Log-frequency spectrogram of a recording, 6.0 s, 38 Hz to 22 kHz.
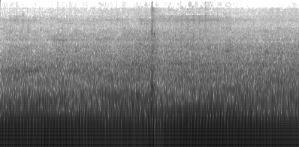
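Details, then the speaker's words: Toyota Land Cruiser idling after cat replaced with straight pipes, new O2 sensors and exhaust repair: deep, steady low rumble with no misses, ticks or rattles, even healthy idle, sounds like a truck; no check engine light. "I like the sound of it too. It's dark outside. Sounds like a truck."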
